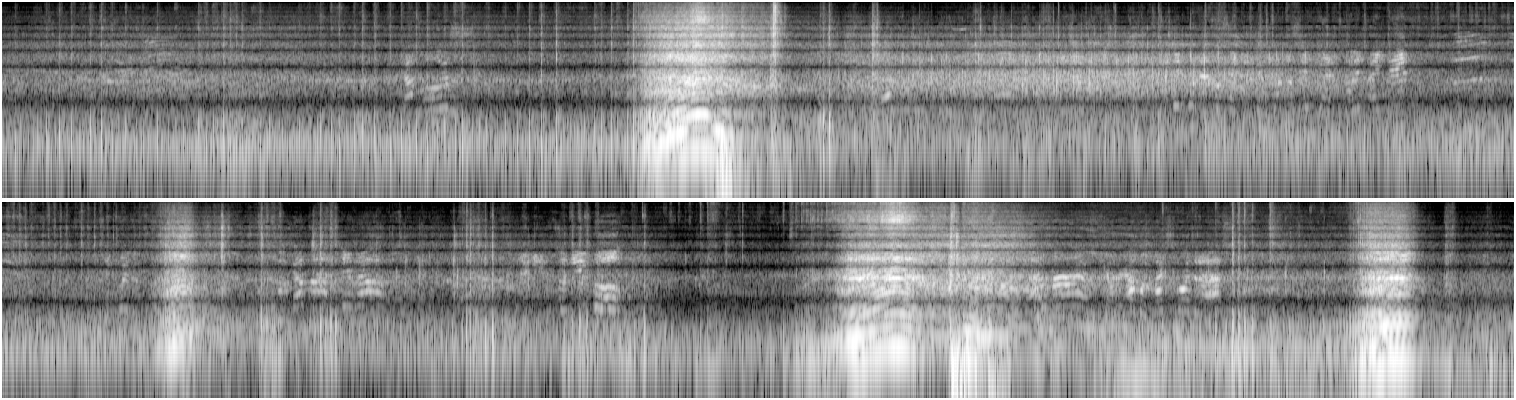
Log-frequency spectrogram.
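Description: A trials motorcycle's engine blipping the throttle in short revs, each rising and falling in pitch, four times, with a steady low background hum between the revs.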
